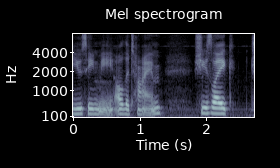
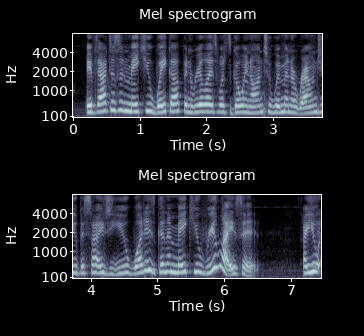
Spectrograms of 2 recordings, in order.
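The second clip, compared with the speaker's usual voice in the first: mock, high, loud, exasperated screaming rant; 5 semitones higher, 6 dB louder than usual. A speaker acts out what they screamed earlier, retelling a scream. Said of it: "I was just screaming like".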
